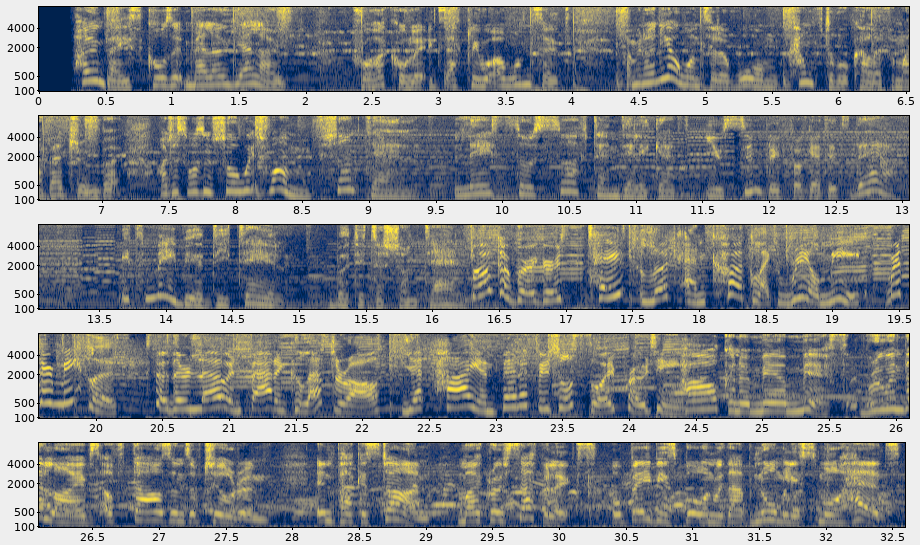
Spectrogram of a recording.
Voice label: Accents and Character Combined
